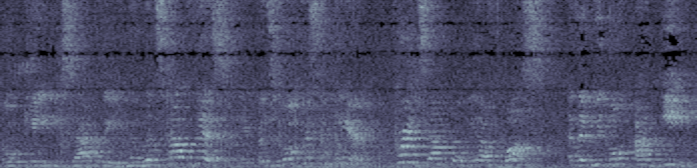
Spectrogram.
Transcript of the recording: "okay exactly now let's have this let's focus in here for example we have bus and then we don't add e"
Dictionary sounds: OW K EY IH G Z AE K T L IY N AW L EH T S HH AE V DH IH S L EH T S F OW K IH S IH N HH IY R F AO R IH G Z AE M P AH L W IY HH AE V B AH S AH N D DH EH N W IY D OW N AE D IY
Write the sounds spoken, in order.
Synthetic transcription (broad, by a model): OW K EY IH G Z AE K T L IY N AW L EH T S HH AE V DH IH S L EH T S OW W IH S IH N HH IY R F AO R IH G Z AE M P AH L W IY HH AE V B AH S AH N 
